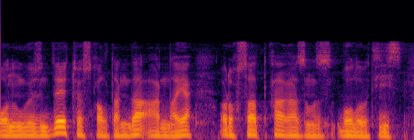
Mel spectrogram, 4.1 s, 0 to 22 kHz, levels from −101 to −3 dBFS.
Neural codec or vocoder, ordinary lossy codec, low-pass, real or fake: none; none; 7.2 kHz; real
